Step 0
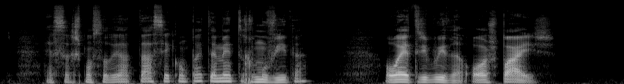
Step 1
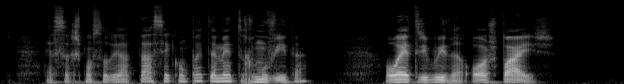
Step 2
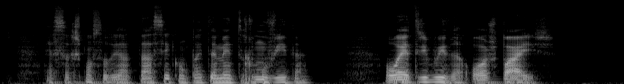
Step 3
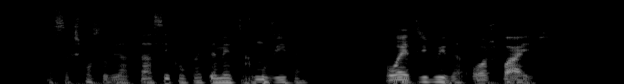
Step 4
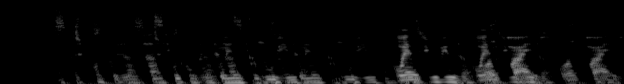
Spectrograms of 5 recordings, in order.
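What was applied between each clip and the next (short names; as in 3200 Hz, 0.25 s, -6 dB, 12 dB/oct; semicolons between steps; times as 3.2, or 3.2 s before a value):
high shelf 4700 Hz -6 dB; notches 50/100 Hz
octaver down 1 oct, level -2 dB; comb 3.2 ms, depth 44%; gain -4.5 dB
per-bin expansion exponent 2; gain -6.5 dB
dispersion lows, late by 0.12 s, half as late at 920 Hz; on a send: echo 0.79 s -6.5 dB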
